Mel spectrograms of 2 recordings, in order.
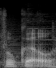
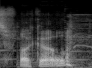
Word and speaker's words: Fuko: episode was about, and he pronounced the character of Fuko. Her name is Fucko, and we're both just like, Fucko, really, David?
